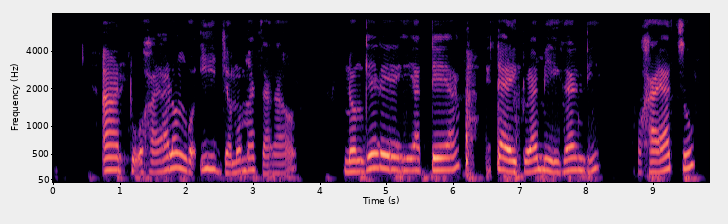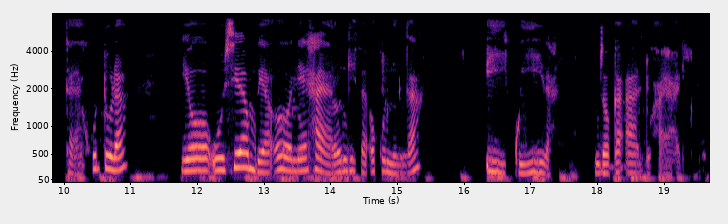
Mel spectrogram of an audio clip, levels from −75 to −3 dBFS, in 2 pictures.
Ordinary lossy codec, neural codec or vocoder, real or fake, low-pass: MP3, 64 kbps; vocoder, 44.1 kHz, 80 mel bands, Vocos; fake; 7.2 kHz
